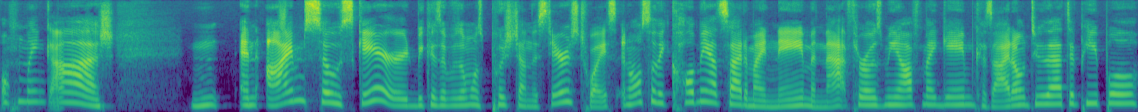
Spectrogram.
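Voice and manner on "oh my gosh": mock innocent and helpless tone, high-pitched. Describing how the girls flipped their act for security, mock doe-eyed innocence. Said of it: "flip into this doe-eyed".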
